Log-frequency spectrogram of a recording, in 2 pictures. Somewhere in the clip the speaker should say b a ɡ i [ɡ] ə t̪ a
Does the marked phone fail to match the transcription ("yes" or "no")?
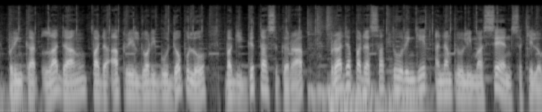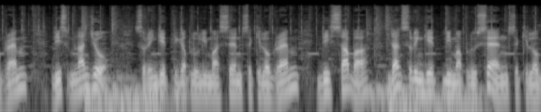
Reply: no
